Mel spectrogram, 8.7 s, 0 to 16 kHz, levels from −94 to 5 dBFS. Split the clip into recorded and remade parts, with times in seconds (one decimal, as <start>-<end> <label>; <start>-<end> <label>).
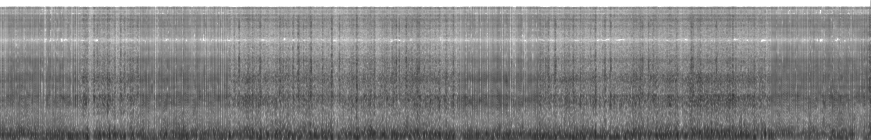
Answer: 0.0-0.8 remade; 0.8-1.4 recorded; 1.4-2.3 remade; 2.3-4.6 recorded; 4.6-5.4 remade; 5.4-7.7 recorded; 7.7-8.7 remade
